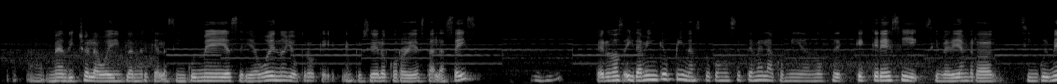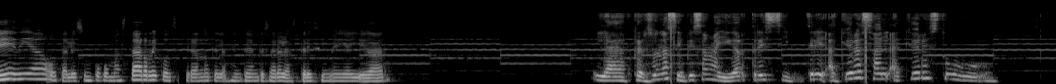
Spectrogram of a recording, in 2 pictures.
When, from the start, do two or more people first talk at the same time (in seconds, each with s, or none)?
none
